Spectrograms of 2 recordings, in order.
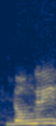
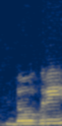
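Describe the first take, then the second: First: There is a nasal sound before the g. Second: There is no nasal sound before the g. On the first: The speaker calls it wrong. "डोंगरी नहीं" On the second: The speaker calls it right. "डोगरी है"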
